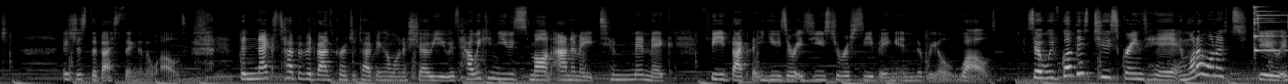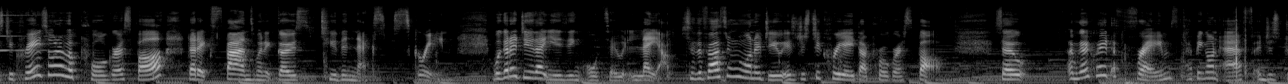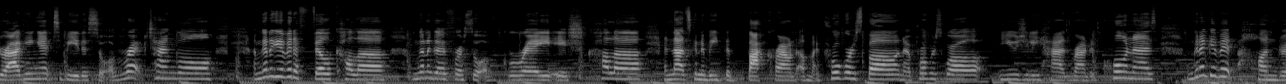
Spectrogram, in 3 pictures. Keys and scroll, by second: 25.2 f.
